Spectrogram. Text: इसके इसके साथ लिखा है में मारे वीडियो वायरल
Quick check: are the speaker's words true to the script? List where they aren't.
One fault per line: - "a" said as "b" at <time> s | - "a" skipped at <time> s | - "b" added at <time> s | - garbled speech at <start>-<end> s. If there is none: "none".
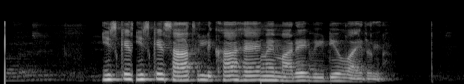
none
